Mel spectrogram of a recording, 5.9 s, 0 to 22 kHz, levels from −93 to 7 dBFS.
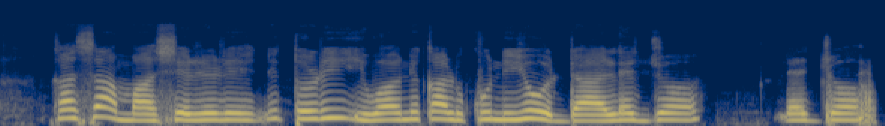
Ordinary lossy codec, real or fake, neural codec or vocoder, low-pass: Opus, 64 kbps; fake; codec, 24 kHz, 3.1 kbps, DualCodec; 9.9 kHz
